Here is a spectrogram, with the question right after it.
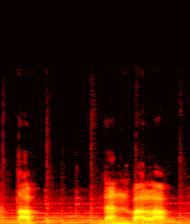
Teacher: alofon P aksen merupakan bunyi tak lepas jika terdapat pada suku kata tertutup, contohnya pada kata atap dan balap.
